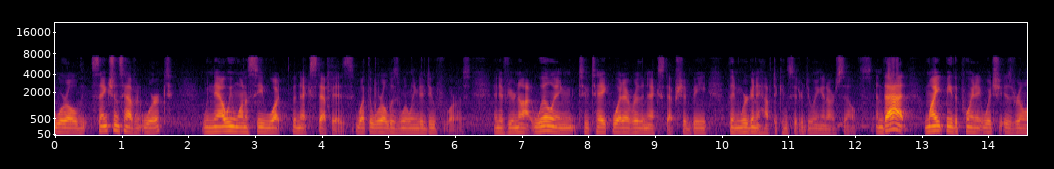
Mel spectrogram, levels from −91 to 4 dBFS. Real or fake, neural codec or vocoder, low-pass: real; none; 7.2 kHz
